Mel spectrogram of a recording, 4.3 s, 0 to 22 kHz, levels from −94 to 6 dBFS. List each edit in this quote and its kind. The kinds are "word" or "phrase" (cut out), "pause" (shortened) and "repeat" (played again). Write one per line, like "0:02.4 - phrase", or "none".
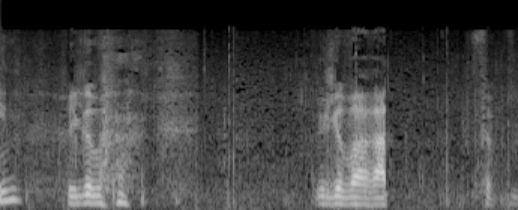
0:01.6 - pause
